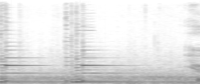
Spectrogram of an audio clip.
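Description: Ukulele strummed twice, the same unusual chord ringing out each time, the second strum under a second after the first, over steady car road noise.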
